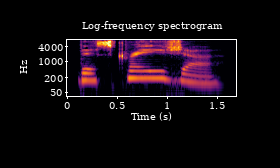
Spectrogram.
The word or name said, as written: dyscratic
